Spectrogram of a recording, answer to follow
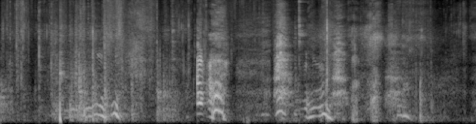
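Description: A man's muffled grunts and moans through a mouthful of leafy vegetables being stuffed into his mouth: several short vocal sounds whose pitch slides up and down. A single sharp knock comes about a second in.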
